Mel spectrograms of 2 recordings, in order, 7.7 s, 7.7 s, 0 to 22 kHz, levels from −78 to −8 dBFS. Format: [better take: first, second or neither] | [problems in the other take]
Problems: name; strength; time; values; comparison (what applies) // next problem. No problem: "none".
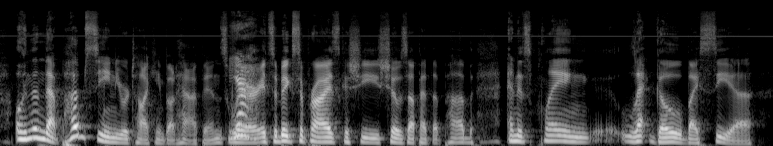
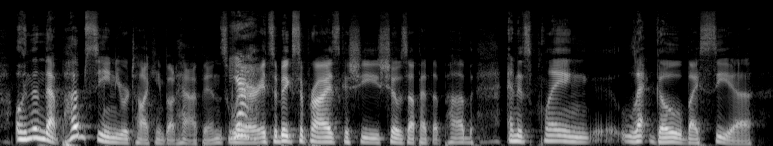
second | high-pitched whine; faint; throughout; 8 kHz, 35 dB below the speech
